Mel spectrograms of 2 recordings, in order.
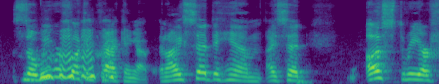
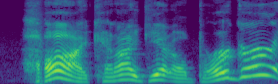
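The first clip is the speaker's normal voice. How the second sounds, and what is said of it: Bad imitation of a Californian accent. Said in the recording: “try to mimic our accent ... it was so bad”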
